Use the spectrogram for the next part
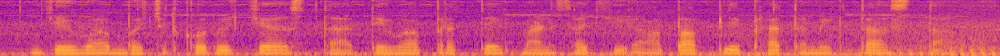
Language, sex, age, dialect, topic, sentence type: Marathi, male, 18-24, Southern Konkan, banking, statement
